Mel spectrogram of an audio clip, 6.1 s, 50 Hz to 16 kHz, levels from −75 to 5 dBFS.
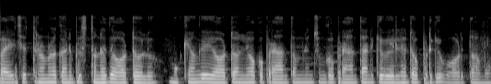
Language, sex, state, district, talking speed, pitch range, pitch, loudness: Telugu, male, Andhra Pradesh, Visakhapatnam, 155 wpm, 140-150 Hz, 145 Hz, -17 LUFS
